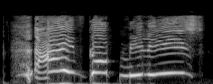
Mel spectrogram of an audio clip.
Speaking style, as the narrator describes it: squealed Meerkat

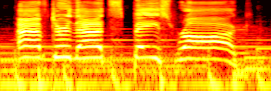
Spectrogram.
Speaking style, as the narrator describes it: yelled Miles

